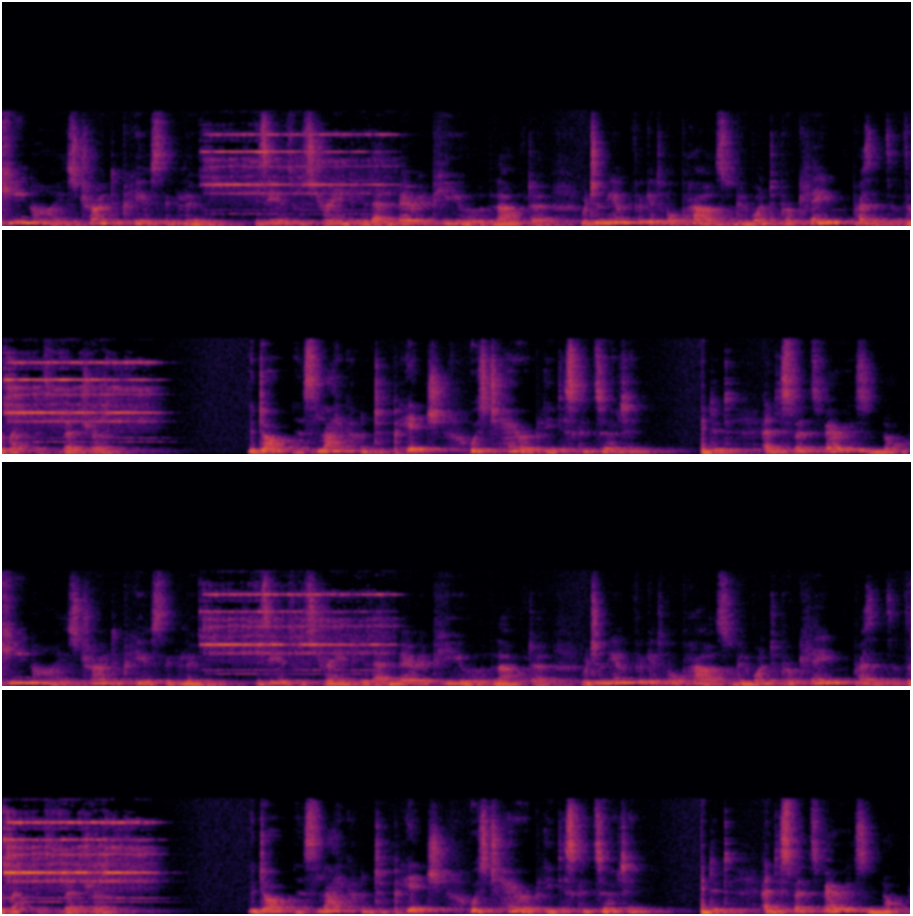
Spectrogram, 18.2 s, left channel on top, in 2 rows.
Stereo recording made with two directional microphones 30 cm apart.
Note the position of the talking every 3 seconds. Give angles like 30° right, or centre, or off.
50° left, 50° left, 50° left, 50° left, 20° left, 30° right.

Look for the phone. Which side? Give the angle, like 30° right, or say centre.
50° right.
